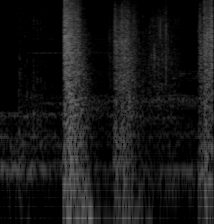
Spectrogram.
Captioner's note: loud banging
